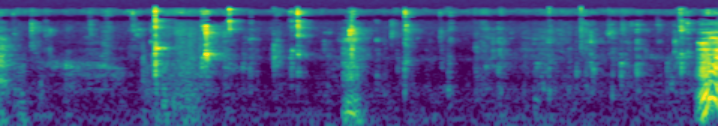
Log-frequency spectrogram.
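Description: Faint chewing of a strip of caramelized carrot, with scattered small clicks and taps of handling food.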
